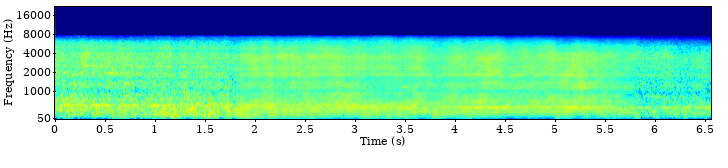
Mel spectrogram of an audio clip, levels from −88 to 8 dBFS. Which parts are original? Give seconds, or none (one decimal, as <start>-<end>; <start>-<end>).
0.0-1.8; 5.8-6.6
